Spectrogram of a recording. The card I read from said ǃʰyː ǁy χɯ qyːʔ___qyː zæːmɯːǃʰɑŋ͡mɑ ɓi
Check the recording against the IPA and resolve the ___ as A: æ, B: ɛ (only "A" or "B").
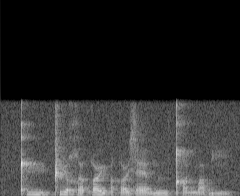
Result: A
